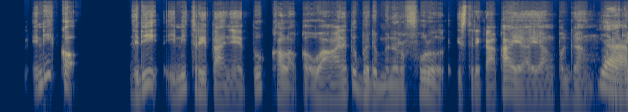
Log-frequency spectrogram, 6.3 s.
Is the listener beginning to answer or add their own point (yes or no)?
yes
